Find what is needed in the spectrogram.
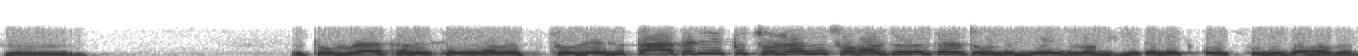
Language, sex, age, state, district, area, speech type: Bengali, female, 18-30, West Bengal, North 24 Parganas, rural, conversation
